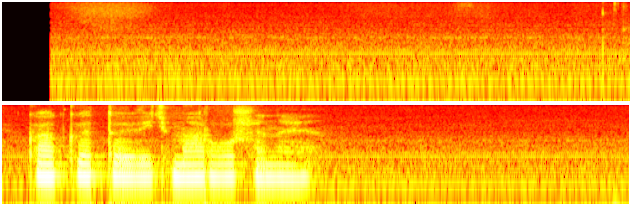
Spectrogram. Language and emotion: Russian, neutral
